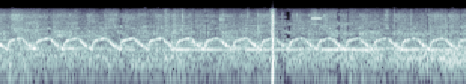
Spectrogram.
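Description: Police patrol car siren in yelp mode, heard from inside the pursuing cruiser, wailing rapidly up and down about three times a second. A steady tone joins it a little over two seconds in, and there is a single sharp click about three and a half seconds in.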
